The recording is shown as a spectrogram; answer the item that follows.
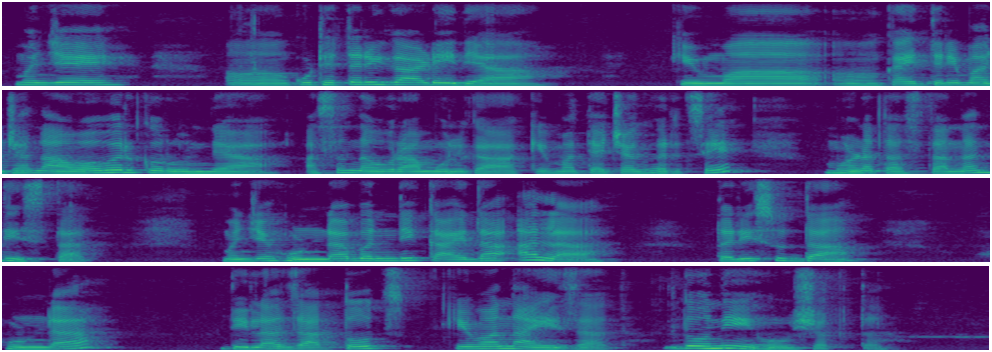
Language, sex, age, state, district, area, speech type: Marathi, female, 60+, Maharashtra, Pune, urban, spontaneous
